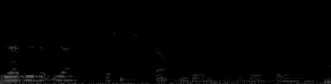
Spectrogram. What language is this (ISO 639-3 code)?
dan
